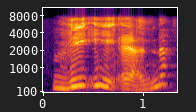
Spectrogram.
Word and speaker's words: prevenient: It's a word, and it's like it's spelled Prevenient. I don't really care if you know how to spell it actually, but it's said prevenient, and that word means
